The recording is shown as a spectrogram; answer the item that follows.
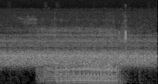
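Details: A dog asleep and snoring: a single buzzy, vibrating snore about one second long, with a low harmonic drone, between quiet breaths.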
